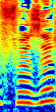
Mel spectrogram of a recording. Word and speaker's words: faisait: troè personne du pluriel donc attention FAI ça se dit faisait ça s'écrit fait F a i s a I e n t comme il le faisait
